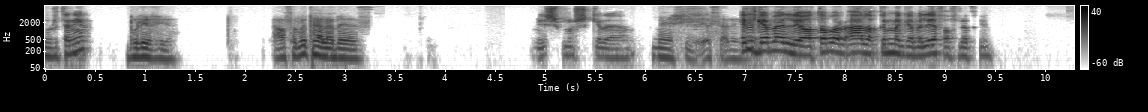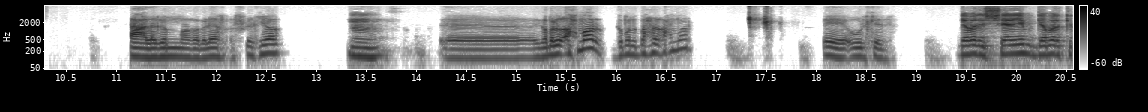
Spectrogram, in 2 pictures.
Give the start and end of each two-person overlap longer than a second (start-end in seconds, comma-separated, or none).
none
